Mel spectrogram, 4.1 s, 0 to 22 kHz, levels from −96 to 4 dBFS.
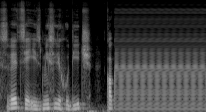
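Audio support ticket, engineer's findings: Speech cuts out at 2.31 s into a steady buzz near 43 Hz that runs to the end of the clip. A 23.22 ms slice of audio repeats exactly, dozens of times. Probable component: audio driver or host system. Mechanism: a system hang loop. The system froze while the sound hardware kept replaying the same ring buffer. The loop length fits a 1024-sample buffer. The short period makes the repeats fuse into a buzz rather than a stutter.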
